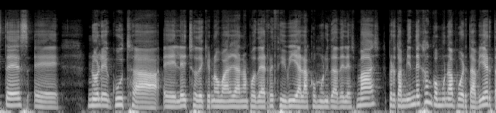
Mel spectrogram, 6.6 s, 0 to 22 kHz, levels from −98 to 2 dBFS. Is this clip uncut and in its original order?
no; 1 cut; at 5.1 s

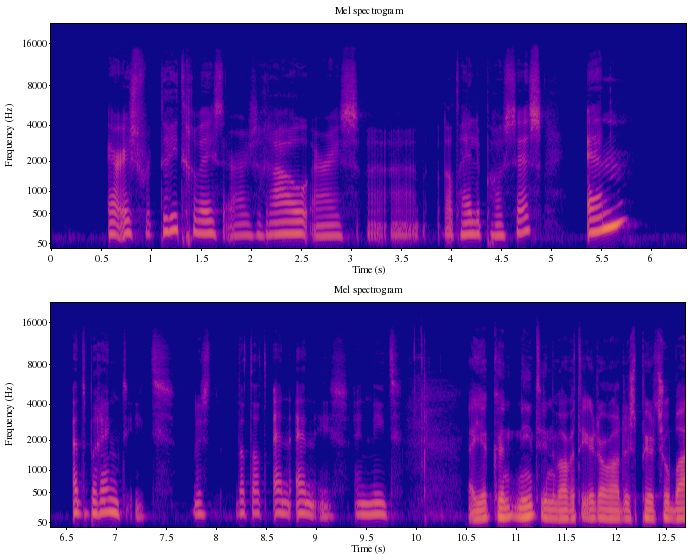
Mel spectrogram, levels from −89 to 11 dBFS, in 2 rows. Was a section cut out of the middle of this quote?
no; 0 cuts

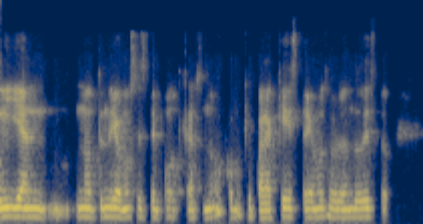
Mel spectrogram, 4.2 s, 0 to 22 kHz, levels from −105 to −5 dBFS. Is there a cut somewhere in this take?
no; 0 cuts

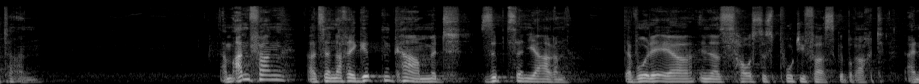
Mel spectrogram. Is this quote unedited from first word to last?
no; 3 cuts; at 3.0 s, 4.7 s, 5.9 s

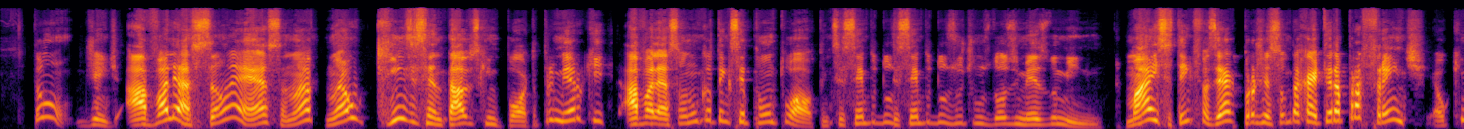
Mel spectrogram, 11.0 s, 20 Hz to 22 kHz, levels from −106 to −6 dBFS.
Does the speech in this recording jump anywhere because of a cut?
yes; 5 cuts; at 2.3 s, 4.6 s, 6.7 s, 8.4 s, 9.2 s

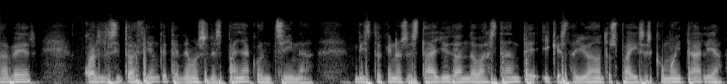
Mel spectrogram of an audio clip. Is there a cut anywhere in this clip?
no; 0 cuts

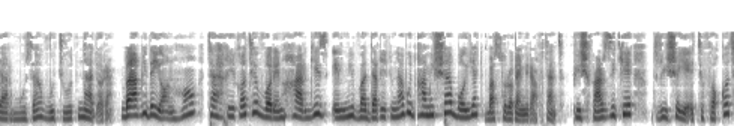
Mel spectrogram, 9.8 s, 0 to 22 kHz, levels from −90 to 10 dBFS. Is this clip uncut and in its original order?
no; 8 cuts; at 1.5 s, 2.7 s, 3.8 s, 5.5 s, 6.5 s, 6.9 s, 7.5 s, 8.7 s

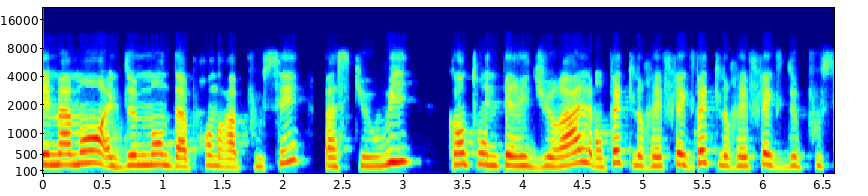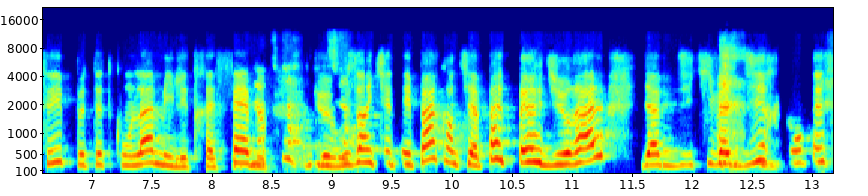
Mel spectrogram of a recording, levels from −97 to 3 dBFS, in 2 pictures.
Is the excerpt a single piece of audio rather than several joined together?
no; 6 cuts; at 2.2 s, 3.7 s, 4.6 s, 5.4 s, 8.8 s, 11.8 s

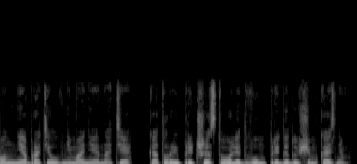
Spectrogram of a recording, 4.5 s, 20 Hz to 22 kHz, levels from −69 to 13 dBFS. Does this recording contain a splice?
no; 0 cuts

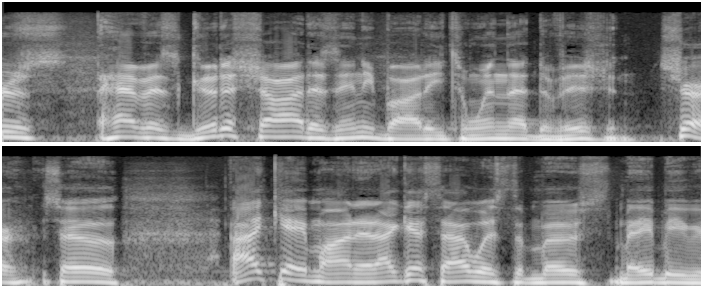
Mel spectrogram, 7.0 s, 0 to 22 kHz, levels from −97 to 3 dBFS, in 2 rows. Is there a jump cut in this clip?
no; 0 cuts

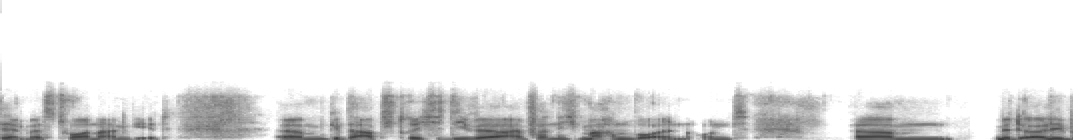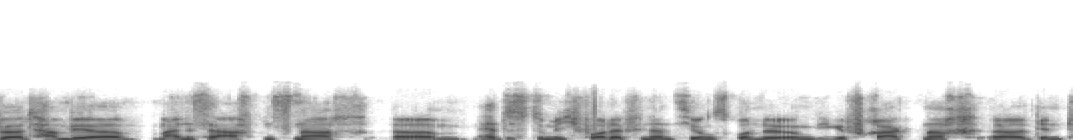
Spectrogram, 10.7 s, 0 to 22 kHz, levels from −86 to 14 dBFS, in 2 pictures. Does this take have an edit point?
yes; 1 cut; at 1.7 s

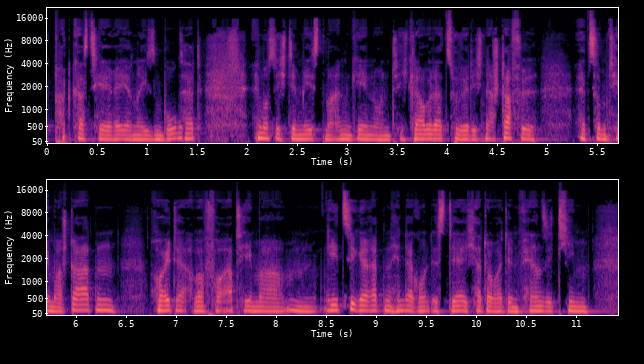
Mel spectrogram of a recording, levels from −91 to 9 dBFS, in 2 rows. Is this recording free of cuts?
no; 5 cuts; at 1.3 s, 2.1 s, 4.5 s, 5.9 s, 7.6 s

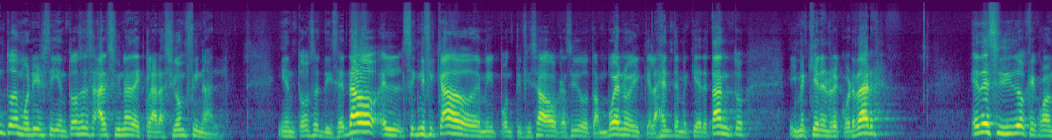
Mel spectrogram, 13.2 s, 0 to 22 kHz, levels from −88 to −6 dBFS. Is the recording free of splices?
yes; 0 cuts

